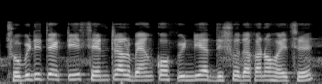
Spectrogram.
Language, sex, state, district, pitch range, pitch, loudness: Bengali, male, West Bengal, Cooch Behar, 190-220 Hz, 205 Hz, -14 LUFS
